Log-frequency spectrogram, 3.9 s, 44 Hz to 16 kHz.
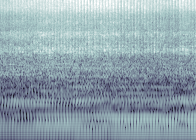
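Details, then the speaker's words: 1999 Honda Foreman 450 4x4 ATV with plow, revived after sitting about 10 years: steady, even low idle thump with no misses, hunting or knocks, no smoke out the back; normal idle. "all right running perfect no smoke out the back"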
